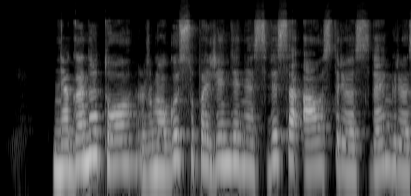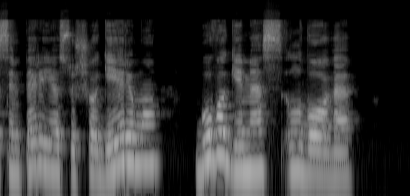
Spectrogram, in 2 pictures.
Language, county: Lithuanian, Panevėžys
